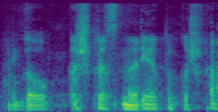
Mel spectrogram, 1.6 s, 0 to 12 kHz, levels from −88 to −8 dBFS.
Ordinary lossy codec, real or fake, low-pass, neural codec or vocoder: AAC, 32 kbps; fake; 10.8 kHz; codec, 24 kHz, 1.5 kbps, HILCodec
